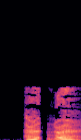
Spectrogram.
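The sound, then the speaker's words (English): A man clears his throat in two short, rough bursts separated by a brief pause. The second burst is longer and trails off, with silence before and around it. “He cleared his throat and tried again.”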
